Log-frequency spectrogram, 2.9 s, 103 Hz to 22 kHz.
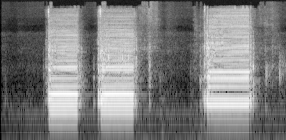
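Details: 2011 Makita HR2811F SDS hammer drill before repair: three short bursts of harsh buzzing hum on trigger pulls, motor never spinning up; burnt-out motor armature, fixed by replacing the armature.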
